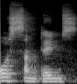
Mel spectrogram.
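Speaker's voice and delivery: plain reading voice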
